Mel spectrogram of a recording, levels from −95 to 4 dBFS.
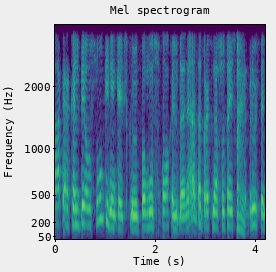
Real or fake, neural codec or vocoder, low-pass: fake; codec, 16 kHz in and 24 kHz out, 1.1 kbps, FireRedTTS-2 codec; 3.6 kHz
